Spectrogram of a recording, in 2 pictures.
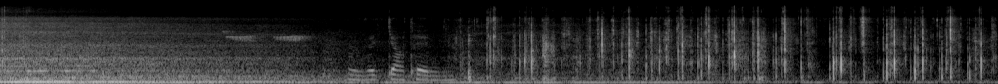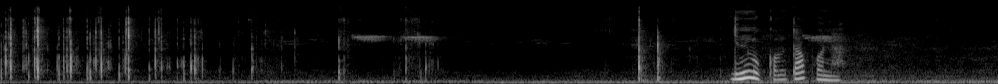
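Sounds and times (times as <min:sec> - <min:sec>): slime crackling and popping: 0:04.5 - 0:14.4.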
